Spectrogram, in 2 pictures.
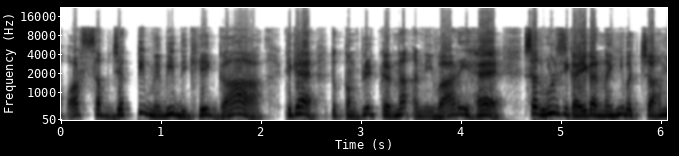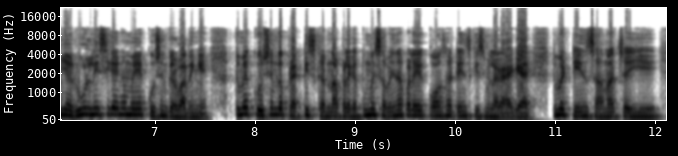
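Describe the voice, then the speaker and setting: A young man teaching an exam revision lesson, asking his students quick questions and coaxing and scolding them. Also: fairly high pitch, lively intonation. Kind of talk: casual online exam lesson.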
